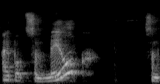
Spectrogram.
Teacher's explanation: When you make lists, you want to show that your utterance is not over yet. And that's why the intonation goes up at the end of each beat.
